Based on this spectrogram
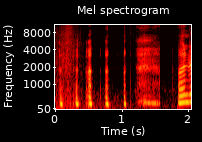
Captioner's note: laughter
